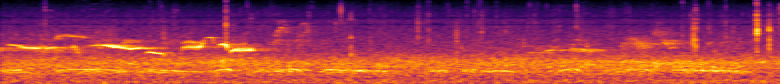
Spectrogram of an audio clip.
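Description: Wild birds chirping with short whistled notes, busiest in the first couple of seconds, over a faint steady outdoor hush. A couple of sharp clicks come near the end.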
